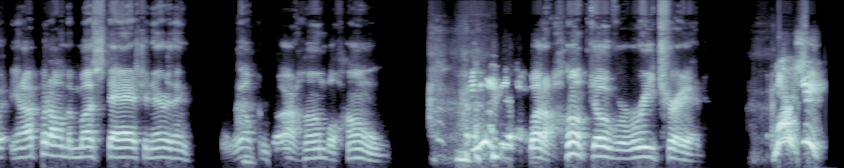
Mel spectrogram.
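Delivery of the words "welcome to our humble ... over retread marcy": thick, performed character voice with swooping, swinging pitch. Recounting sitting at home doing the bit, Doyle Hargrave impression. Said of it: "you ever do an impression of Dwight?".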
